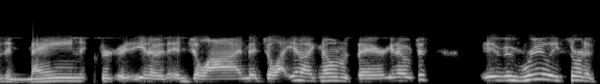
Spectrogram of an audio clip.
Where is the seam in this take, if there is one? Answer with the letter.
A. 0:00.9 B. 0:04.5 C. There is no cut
A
